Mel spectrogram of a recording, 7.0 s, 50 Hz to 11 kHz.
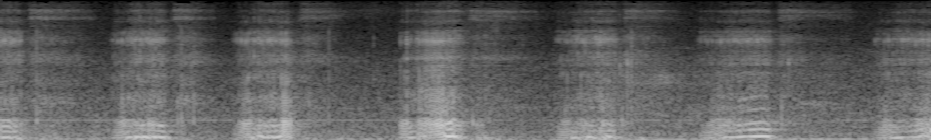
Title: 3 months old British bulldog snoring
